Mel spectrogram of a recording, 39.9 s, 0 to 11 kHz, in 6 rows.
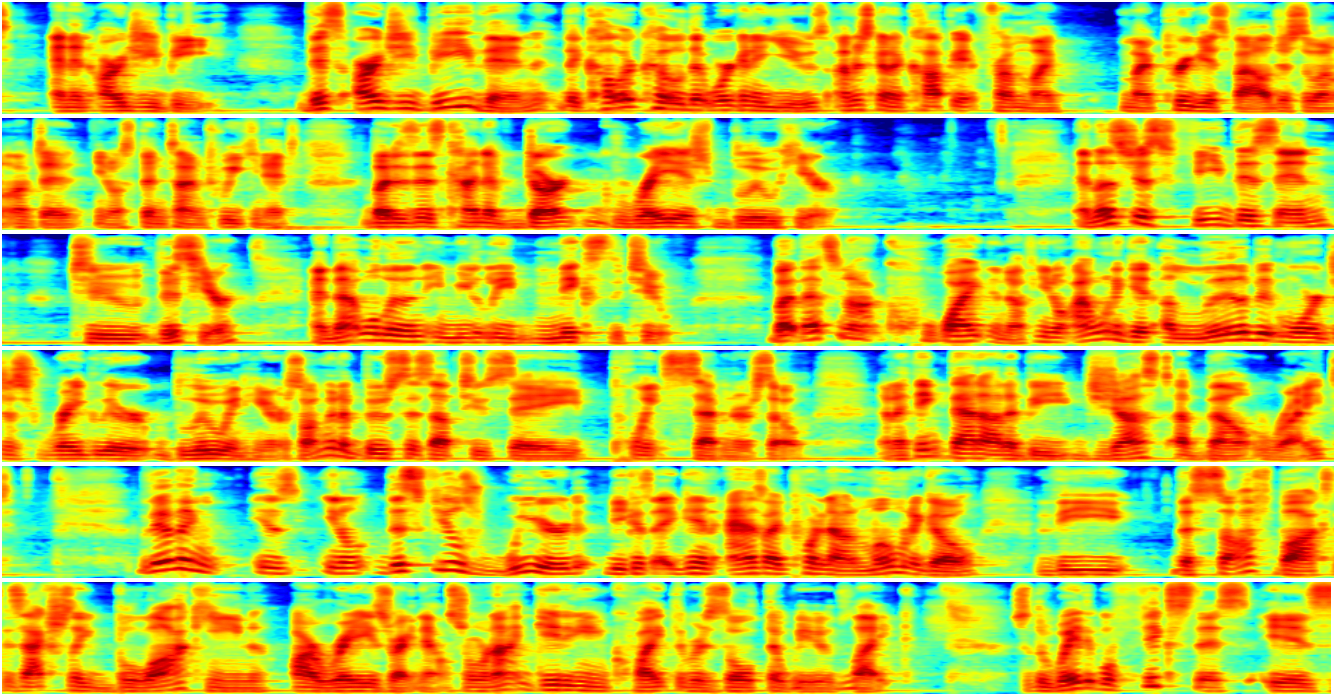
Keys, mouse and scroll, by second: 1.1 g, 8.8 middle click, 9.1 scroll up 2, 10.2 scroll up 5, 10.9 middle click, 11.4-12.5 scroll down 4, 11.6 middle click, 13.4 click, 23.7-24.2 scroll down 3, 24.1 middle click, 26.6-27.1 scroll up 3, 27.2 middle click, 27.2 scroll up 1.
